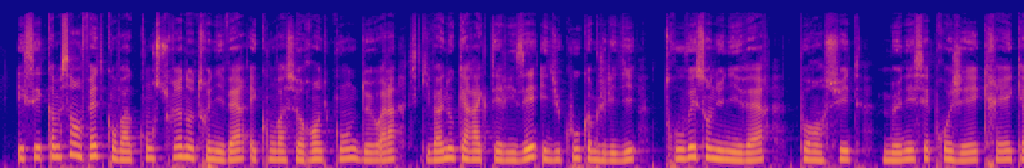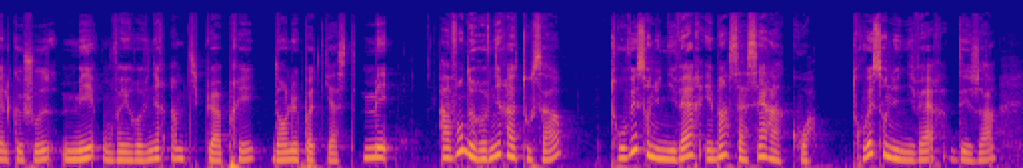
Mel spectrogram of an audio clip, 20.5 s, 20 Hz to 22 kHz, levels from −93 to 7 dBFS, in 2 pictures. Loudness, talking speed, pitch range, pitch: -26 LUFS, 220 wpm, 160-195 Hz, 170 Hz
